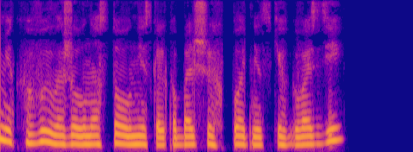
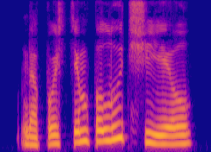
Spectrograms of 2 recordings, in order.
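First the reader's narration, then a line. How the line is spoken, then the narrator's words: Mocking alchemist. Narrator (Russian): насмешливо проговорил алхимик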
